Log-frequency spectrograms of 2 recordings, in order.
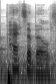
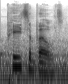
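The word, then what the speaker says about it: Peterbilt: I forgot to mention I called it the Peta belt and I had so so many messages I'm sorry it's called The Peter build okay my pronunciation is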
